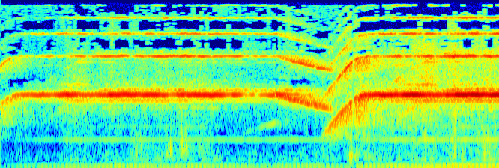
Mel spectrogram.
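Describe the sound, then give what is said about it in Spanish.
An alarm siren wails in a steady, loud, high tone, then dips sharply and climbs back up to hold its pitch again. A low, continuous hum runs underneath throughout. “Corrió hacia un lado del estante e hizo sonar la sirena de alarma.”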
